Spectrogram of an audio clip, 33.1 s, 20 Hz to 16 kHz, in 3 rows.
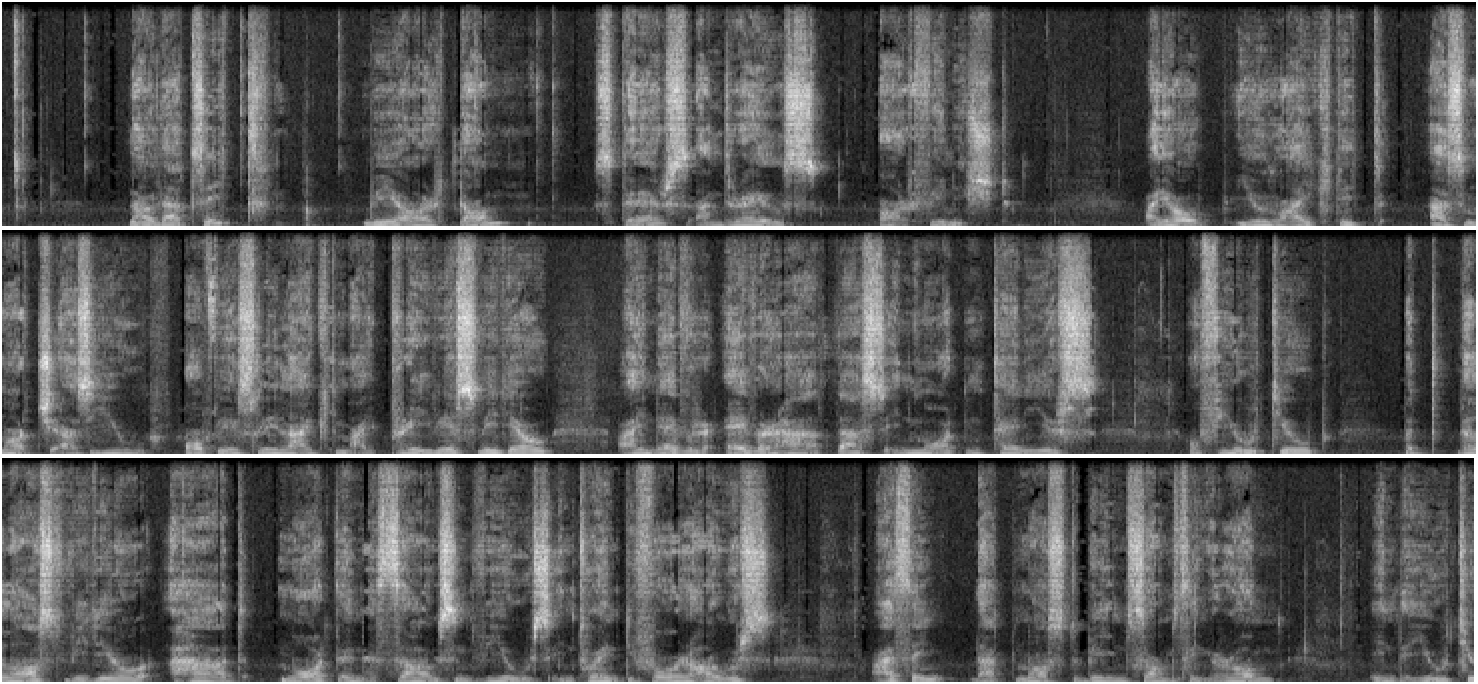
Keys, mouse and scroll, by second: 0.7 shift+middle click, 2.5 middle click, 4.0 click, 17.9 middle click.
